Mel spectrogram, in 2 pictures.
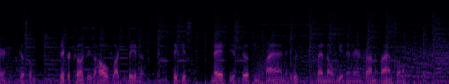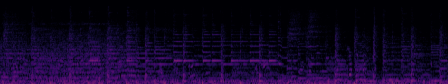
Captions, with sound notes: just a thicker country. The hogs like to be in the thickest, nastiest stuff you can find. And we plan on gettin' in there and tryin' to find some. (drone buzzing) (upbeat country music)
